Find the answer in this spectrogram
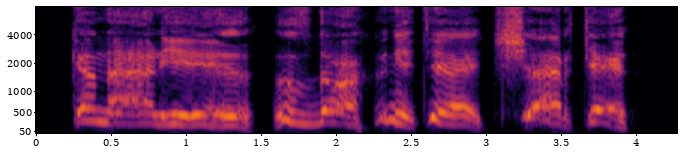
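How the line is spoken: Shouted. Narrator (Russian): выкрикнул Аполлон Генрихович

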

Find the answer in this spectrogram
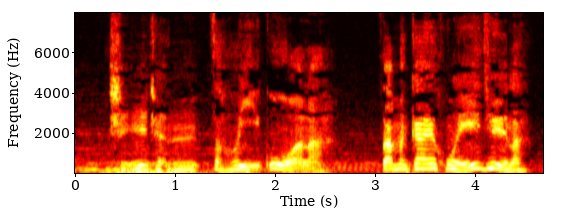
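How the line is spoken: Sighing. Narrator (Chinese): 高无庸打心里叹息了一声，对影帝说

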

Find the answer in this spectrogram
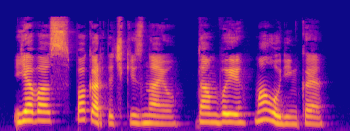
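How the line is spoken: Old woman, through teeth. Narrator (Russian): старуха проговорила сквозь зубы

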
